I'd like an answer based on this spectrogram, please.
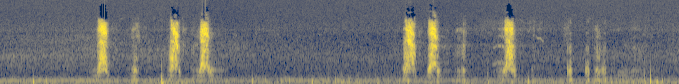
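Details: Young German Shorthaired Pointer pup, seven weeks old, at its first encounter with a dead bird, giving scattered high, piercing barks in pairs and triplets separated by quiet pauses, with a low steady hum underneath.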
